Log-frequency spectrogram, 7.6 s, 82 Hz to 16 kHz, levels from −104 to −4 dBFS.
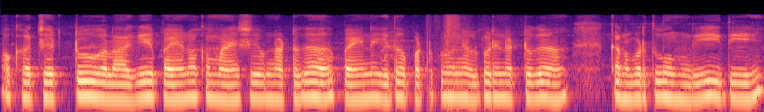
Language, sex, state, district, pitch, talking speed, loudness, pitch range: Telugu, female, Andhra Pradesh, Visakhapatnam, 165 Hz, 120 wpm, -17 LUFS, 160-170 Hz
